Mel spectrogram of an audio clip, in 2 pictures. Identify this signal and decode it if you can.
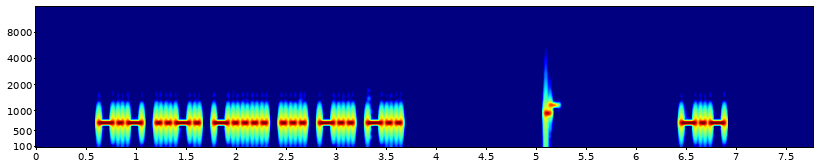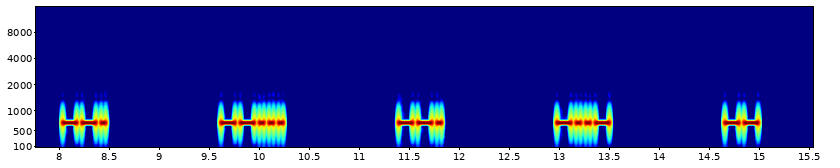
Morse code, heard as a keyed tone, about 25 wpm, spaced as for 11 wpm, 700 Hz. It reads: KF6SDD KG7GXM
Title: USA Call Signs - 6 Characters - 8x Character Spacing - 25wpm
